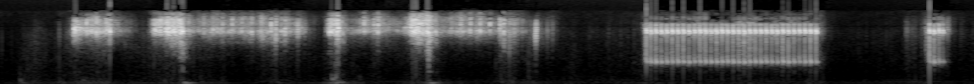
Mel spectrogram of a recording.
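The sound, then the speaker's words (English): A telephone rings in several high, buzzing bursts, followed by a longer steady tone and a short final chirp. No one speaks. “I'll give him a call now.”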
